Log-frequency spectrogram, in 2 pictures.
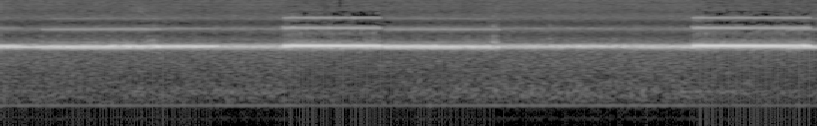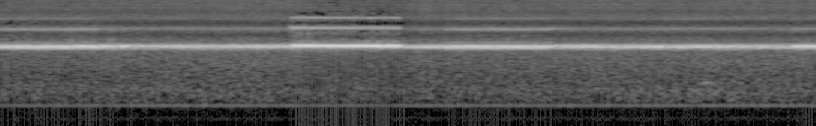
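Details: Unbroken high-pitched cricket trill, sharp and metallic, with three stronger, brighter surges spaced roughly three seconds apart; otherwise quiet apart from faint hiss.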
